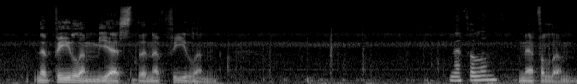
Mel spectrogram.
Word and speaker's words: Nephilim: Nephilim. There you go. That's how you say it.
